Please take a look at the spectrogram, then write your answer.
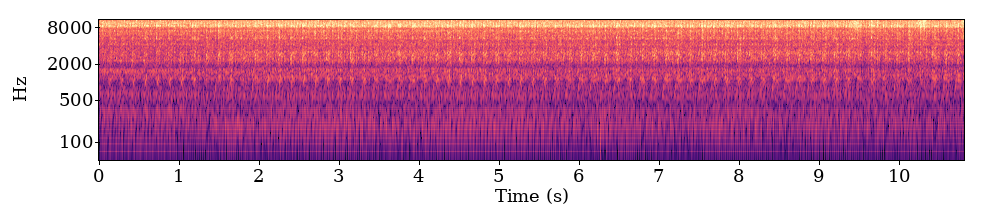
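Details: Ford 6.0 diesel, first start after FICM repair (wouldn't run with bad FICM), new batteries, unstarted almost four weeks, smoking at first: idle with uneven lumpy beat about three pulses a second over steady clatter; rough idle.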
